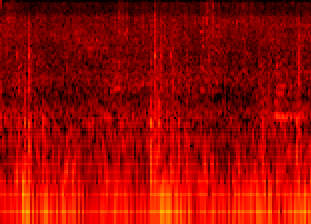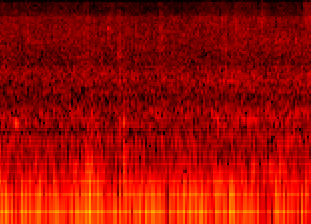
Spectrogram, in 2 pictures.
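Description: A handcart rattles over a rough street.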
